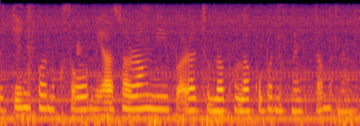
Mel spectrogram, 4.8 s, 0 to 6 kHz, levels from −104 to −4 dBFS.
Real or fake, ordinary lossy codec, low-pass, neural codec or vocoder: real; none; 5.4 kHz; none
